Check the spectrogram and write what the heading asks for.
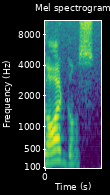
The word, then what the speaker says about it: órgãos: correto caráter intransferível e órgãos tem sua sílaba tônica na penúltima sílaba são paroxítonas observação poderia gerar dúvida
